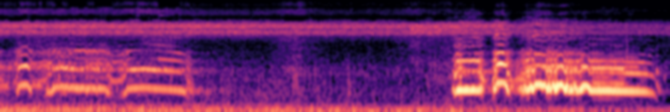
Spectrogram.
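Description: Two roosters crowing in a Filipino yard of quality fighting gamefowl, one long crow and then a second, louder and closer, over a faint steady background hum.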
